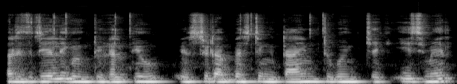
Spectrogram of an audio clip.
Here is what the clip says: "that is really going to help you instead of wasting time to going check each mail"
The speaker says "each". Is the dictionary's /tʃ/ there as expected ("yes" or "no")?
no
